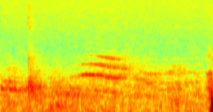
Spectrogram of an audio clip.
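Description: A faint, short, high-pitched animal call about a second in, gliding slightly down, over a low steady room hum.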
